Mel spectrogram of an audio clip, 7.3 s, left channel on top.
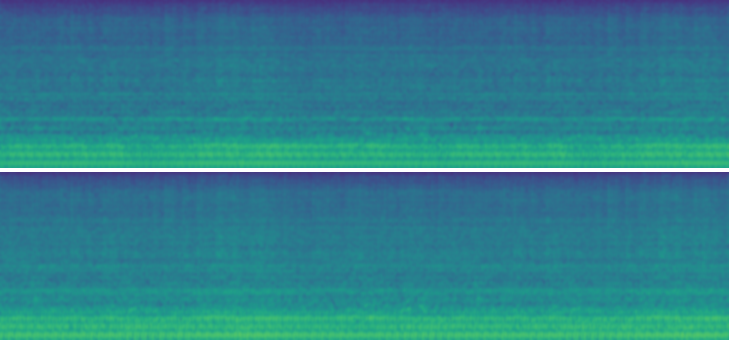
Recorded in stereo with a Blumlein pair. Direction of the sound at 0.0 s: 30° right.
